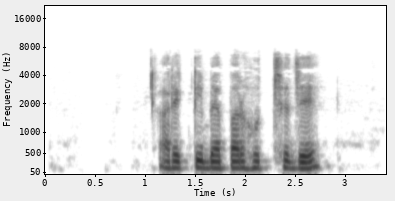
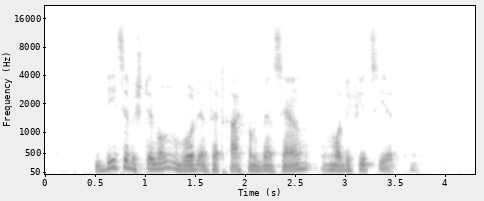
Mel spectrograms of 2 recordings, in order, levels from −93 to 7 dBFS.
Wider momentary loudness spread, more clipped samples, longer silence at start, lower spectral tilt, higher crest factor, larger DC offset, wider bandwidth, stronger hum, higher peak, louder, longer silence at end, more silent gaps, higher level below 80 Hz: first, 14 LU vs 8 LU; neither; first, 1.15 s vs 0.05 s; about the same, -7 dB/octave vs -6 dB/octave; about the same, 18 dB vs 18 dB; neither; second, 7 kHz vs 15.5 kHz; neither; first, -4 dBFS vs -40 dBFS; first, -20 LUFS vs -56 LUFS; about the same, 0.7 s vs 0.6 s; neither; first, -60 dBFS vs -82 dBFS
